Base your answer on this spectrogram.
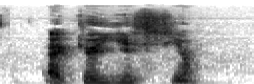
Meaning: first-person plural imperfect subjunctive of accueillir
- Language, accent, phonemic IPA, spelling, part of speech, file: French, Canada, /a.kœ.ji.sjɔ̃/, accueillissions, verb, LL-Q150 (fra)-accueillissions.wav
